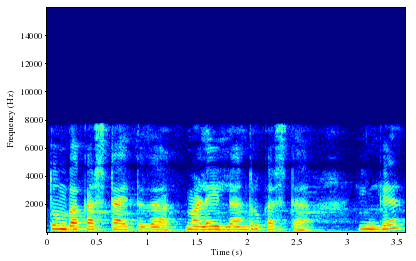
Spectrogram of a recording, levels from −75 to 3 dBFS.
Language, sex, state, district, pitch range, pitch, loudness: Kannada, female, Karnataka, Mysore, 200-235 Hz, 220 Hz, -17 LUFS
